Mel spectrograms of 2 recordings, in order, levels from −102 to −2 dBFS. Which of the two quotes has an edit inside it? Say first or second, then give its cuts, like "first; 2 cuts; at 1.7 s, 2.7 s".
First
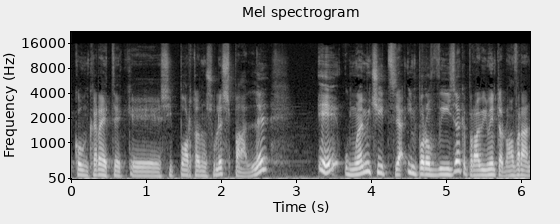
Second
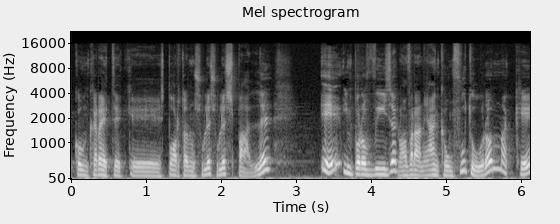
second; 4 cuts; at 1.2 s, 1.9 s, 3.6 s, 4.3 s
